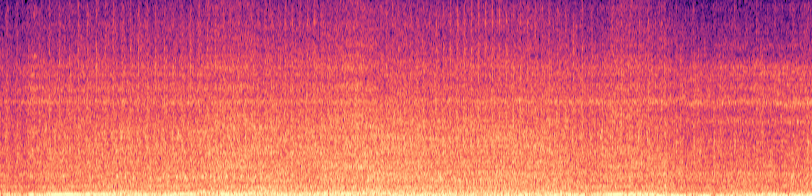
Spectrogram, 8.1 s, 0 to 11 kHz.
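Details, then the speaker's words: 1958 Chevrolet Apache long sitting, first run on fresh oil with zinc additive, rough idle with light valve train ticking, blamed on not being oiled in a while; then stalls. "it was running guys it sounded like we had a little ticking going on but it ain't it ain't oiled up in a while"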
